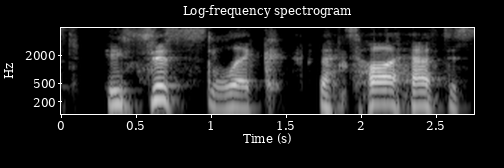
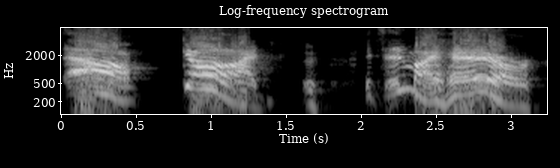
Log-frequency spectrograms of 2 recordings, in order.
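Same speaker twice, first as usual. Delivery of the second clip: high, shouted goblin outcry; shrieking goblin; 8 semitones higher, slower than usual. Acted. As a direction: cry out as a horrified goblin. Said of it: "and a goblin go".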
